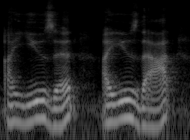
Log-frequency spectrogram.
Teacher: when I have another word following, I use it, I use that, we can clearly hear that Z sound.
